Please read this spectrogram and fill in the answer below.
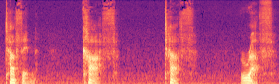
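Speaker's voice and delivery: "toughen", "cough", "tough", "rough" with a clear f sound; soft, careful f at the word ends; English f sound. Shown as a demonstration. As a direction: show the gh said as f in "cough". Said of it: "este sonido es igual".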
